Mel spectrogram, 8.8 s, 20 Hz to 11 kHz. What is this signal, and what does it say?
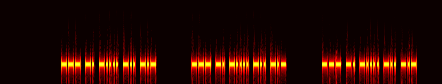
Morse code, heard as a keyed tone, about 34 wpm, 700 Hz. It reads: ON6DK ON6DK ON6DK
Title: DXCC-100 Call Signs - 5 Characters - Repeated 3x - 35wpm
